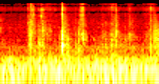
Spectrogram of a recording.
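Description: A few faint clicks and crinkles of a plastic deli cup lid being handled and worked open, over a steady low room hum.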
